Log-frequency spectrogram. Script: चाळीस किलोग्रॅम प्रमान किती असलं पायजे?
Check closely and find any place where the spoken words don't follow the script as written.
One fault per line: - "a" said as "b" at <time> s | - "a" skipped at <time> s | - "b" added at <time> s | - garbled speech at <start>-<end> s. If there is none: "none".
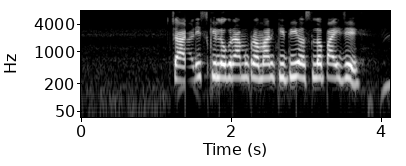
none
